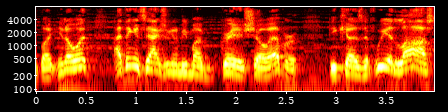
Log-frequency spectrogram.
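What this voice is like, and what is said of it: Hoarse, worn-out voice. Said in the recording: “my voice is shot from expending so much love and emotion”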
